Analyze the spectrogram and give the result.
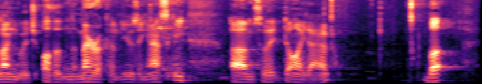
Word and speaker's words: ASCII: By the way, ASCII, as it is now called, ASCII is the way you pronounce A-S-C-I-I, it is not very popular now.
